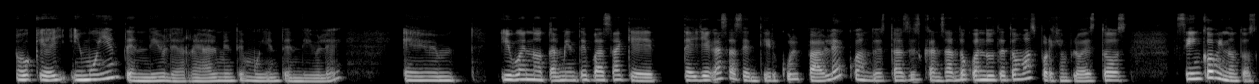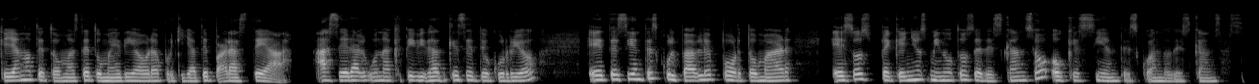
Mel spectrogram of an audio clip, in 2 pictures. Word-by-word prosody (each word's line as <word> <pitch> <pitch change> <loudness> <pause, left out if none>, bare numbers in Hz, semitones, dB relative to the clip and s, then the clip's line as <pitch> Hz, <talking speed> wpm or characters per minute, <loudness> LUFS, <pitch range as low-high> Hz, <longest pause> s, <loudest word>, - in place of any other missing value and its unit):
Okey, 215 -1 +2
y 210 - +3
muy 230 +6 +5
entendible, 165 - 0
realmente 160 +3 -1
muy 160 -2 -1
entendible. 150 - -3 0.6
Em, 185 -1 0 0.4
y 220 - +4
bueno, 220 -2 +3
también 195 +1 0
te 215 +2 -1
pasa 205 +2 0
que 165 -4 0 0.2
te 190 -1 +1
llegas 200 +8 +1
a - - +1
sentir 175 -5 -2
culpable 240 - 0
cuando 205 -4 -1
estás 180 +1 -3
descansando, 190 -3 -1
cuando 210 -1 +4
te 200 - 0
tomas, 240 +8 -1
por 190 -10 -1
ejemplo, 170 -1 -2
estos 185 +4 0 0.5
5 265 +4 +5
minutos, 190 - +1
que 175 - 0
ya 185 0 +3
no 210 +1 +2
te 185 - 0
tomaste 160 +2 0
tu 170 -3 +1
media 165 +1 +1
hora 165 +1 +1
porque 155 -2 -6
ya 155 -1 0
te 185 - +1
paraste 160 -1 +1
a - - -3 0.2
a 190 - +3
hacer 185 0 +1
alguna 185 -1 0
actividad 185 0 -1
que 200 +1 -1
se 200 0 -1
te 180 -1 -2
ocurrió, 175 - 0 0.5
¿eh?, 210 0 +3
¿te 230 +2 +2
sientes 240 +3 +1
culpable 210 -4 +2
por 200 -5 0
tomar 175 +1 +1 0.4
esos 225 +5 +1
pequeños 200 +1 0
minutos 190 +1 -1
de 185 - +2
descanso 180 - -2
o 185 -1 +2
qué 180 -1 -5
sientes 170 -2 -4
cuando 155 -1 -3
descansas? 150 - -8
185 Hz, 160 wpm, -24 LUFS, 170-210 Hz, 0.6 s, muy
